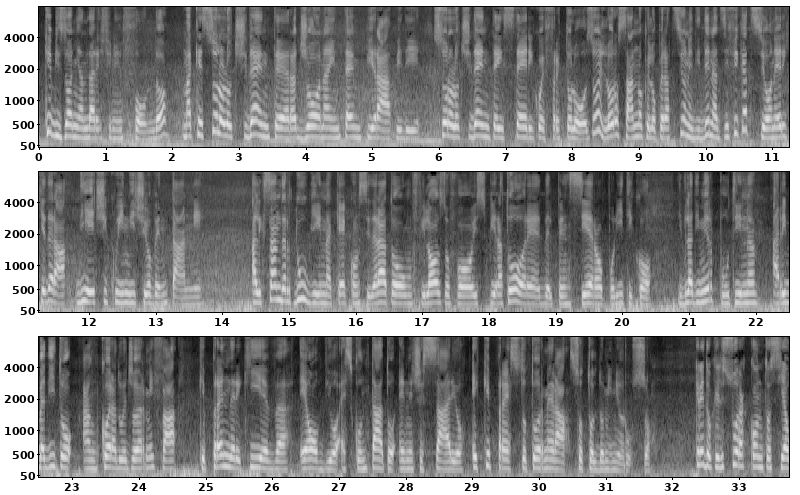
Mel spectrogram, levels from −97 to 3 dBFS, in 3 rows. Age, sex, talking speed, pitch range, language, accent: 20-39, female, 135 wpm, 190-225 Hz, Italian, native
